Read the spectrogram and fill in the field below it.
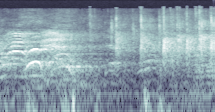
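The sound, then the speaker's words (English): An audience breaks into applause, scattered claps thickening into a steady patter of many hands, with a raised voice or cheer sounding over the start. “We're applauding God's word.”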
